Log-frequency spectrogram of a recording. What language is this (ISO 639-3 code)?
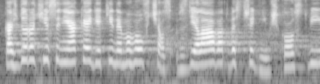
ces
